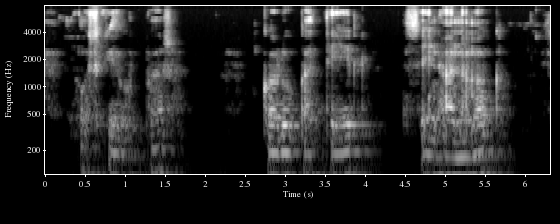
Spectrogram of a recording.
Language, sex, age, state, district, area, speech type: Hindi, male, 45-60, Uttar Pradesh, Chandauli, rural, spontaneous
